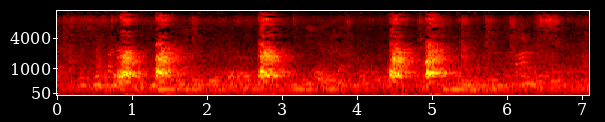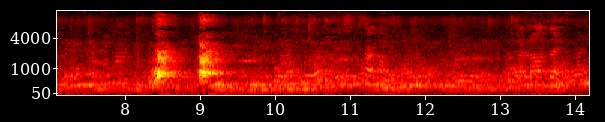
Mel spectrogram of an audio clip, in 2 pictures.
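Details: Beagle puppy aged three months, playing with water, gives loud yappy barks mostly in close pairs, repeated a few times with quieter gaps, as voices murmur nearby.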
